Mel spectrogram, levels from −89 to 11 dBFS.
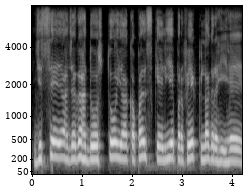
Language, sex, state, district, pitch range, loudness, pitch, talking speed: Hindi, male, Jharkhand, Ranchi, 195-220 Hz, -12 LUFS, 205 Hz, 170 wpm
